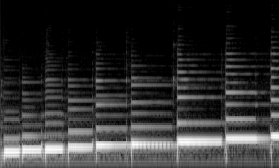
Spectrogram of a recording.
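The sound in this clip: An F Lydian scale, the C major scale started and ended on its fourth degree, played on a pitched instrument as a steadily ascending run of clear, separately struck notes with bright overtones, one note pulsing with a tremolo partway through.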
